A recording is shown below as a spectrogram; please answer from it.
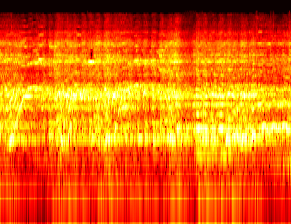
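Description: Two erhus bowed together in a duet, playing rapid sliding glides that swoop up and down in pitch, a whinny-like effect in the manner of a horse's neigh.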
